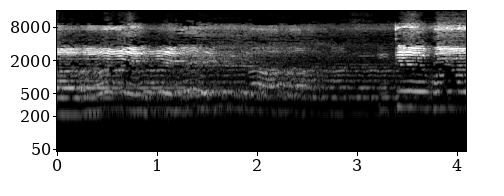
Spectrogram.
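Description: A man's voice chanting a Kashmiri naat (devotional poem in praise of the Prophet) into a microphone, in long held, wavering melodic notes. The voice softens in the middle and comes back strongly about three and a half seconds in.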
